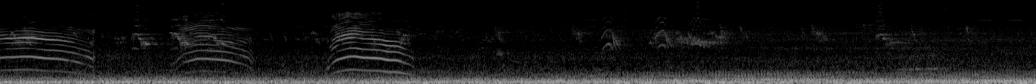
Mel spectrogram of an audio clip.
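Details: Cat at a monastery giving three clear, arched meows in the first four seconds, each rising then falling, followed by quiet with only a steady low rumble of background noise.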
